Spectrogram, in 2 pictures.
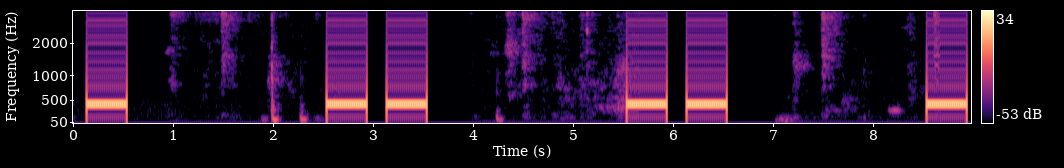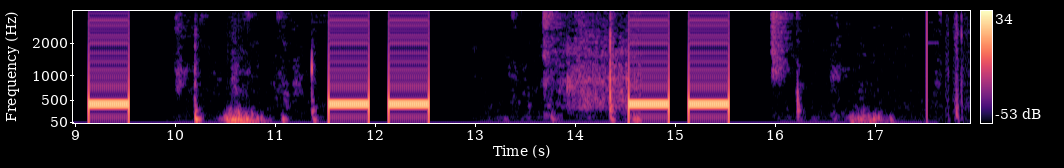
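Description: A telephone rings steadily in a repeating double-burst pattern, two short rings then a pause, six times over, loud with only faint background noise between rings.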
